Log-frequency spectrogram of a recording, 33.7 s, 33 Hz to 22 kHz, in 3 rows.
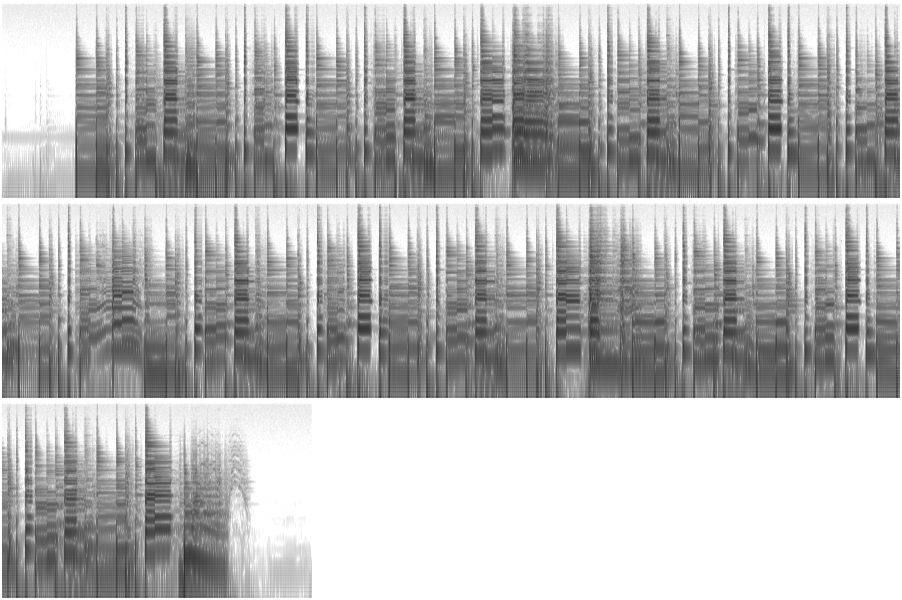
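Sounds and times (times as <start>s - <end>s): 
slap bass line on a P bass: 0.9s - 25.4s.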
